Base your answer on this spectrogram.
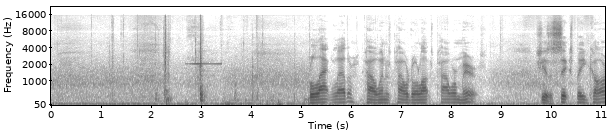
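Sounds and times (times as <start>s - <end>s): car door latch click: 2.1s - 3.4s
car door clunk: 2.1s - 4.2s
brief high steady tone: 2.7s - 3.4s.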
